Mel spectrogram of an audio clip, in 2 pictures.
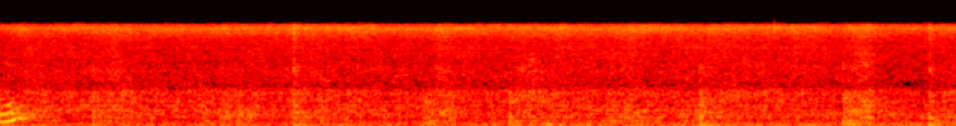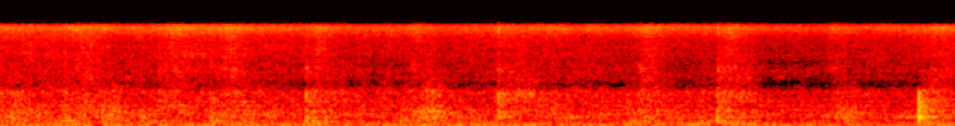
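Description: Okra, potato and tomato with spice powders sizzling in a metal kadhai as they are stirred and turned with a spatula, a steady frying hiss with small scrapes and knocks of the spatula against the pan.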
